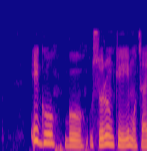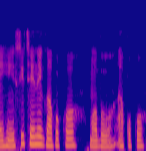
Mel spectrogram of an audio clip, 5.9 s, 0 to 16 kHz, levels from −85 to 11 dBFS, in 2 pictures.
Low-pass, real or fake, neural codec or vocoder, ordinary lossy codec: 7.2 kHz; real; none; none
